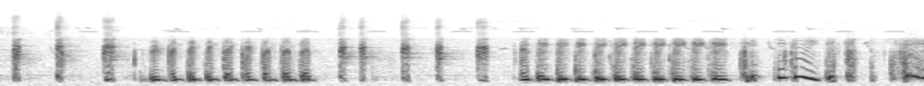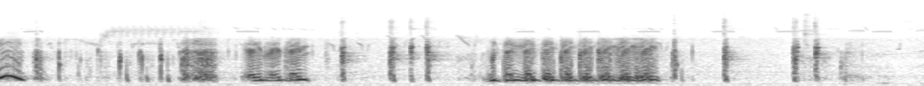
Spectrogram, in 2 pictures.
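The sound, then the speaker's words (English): A voice imitates a squirrel chewing nuts in a pocket, with rapid, rattling bursts of clicky, buzzing chatter, broken into several loud runs with short pauses and a few sharp snaps in between. “Have you ever heard a squirrel eating nuts in your pocket”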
